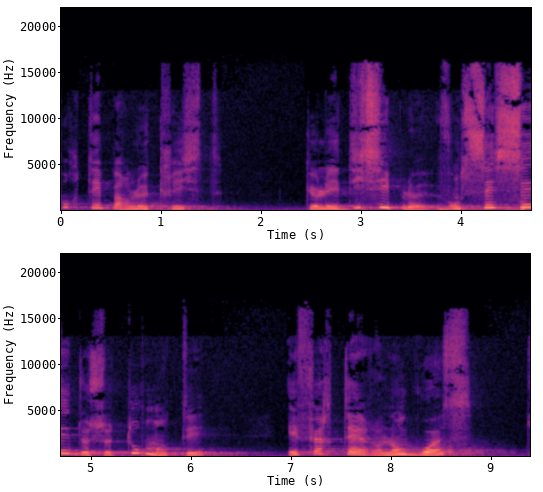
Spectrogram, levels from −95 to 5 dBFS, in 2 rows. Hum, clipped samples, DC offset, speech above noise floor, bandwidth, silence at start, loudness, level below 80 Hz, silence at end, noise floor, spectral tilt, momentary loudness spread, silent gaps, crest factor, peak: none; under 0.1%; under 0.1%; 37 dB; 17 kHz; 0 s; -27 LUFS; -60 dBFS; 0.45 s; -63 dBFS; -4.5 dB/octave; 11 LU; none; 20 dB; -8 dBFS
